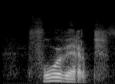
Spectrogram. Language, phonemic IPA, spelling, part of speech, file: Dutch, /ˈvoːrˌʋɛrp/, voorwerp, noun, Nl-voorwerp.ogg
- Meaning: 1. a physical object 2. the object (of a sentence)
